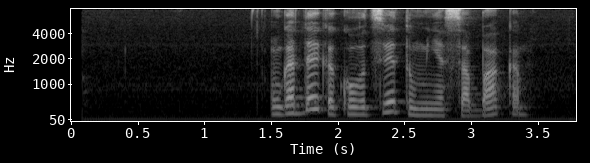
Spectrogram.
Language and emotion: Russian, neutral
